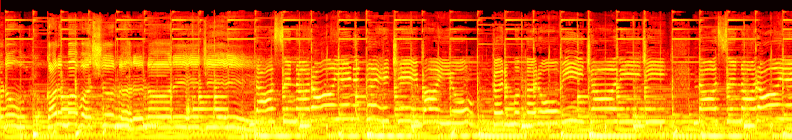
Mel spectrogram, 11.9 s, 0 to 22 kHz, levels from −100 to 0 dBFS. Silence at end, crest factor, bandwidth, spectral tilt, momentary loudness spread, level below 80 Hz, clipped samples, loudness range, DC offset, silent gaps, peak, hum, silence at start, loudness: 0 s; 12 dB; 17 kHz; -4.5 dB/octave; 4 LU; -24 dBFS; under 0.1%; 1 LU; under 0.1%; none; 0 dBFS; none; 0 s; -11 LUFS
